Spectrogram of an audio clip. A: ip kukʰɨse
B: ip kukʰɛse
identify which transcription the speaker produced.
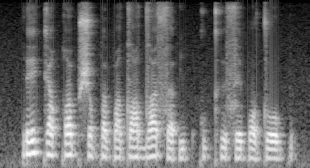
A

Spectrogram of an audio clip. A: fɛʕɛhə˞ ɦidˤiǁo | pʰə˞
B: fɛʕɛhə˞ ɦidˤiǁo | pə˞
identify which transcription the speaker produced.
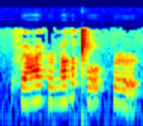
B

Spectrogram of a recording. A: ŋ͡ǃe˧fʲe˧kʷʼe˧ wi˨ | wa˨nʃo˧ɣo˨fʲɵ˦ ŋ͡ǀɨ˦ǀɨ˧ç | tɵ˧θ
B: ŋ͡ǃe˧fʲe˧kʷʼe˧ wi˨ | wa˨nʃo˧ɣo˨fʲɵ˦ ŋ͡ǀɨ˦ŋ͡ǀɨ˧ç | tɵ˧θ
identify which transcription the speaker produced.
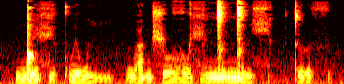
B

